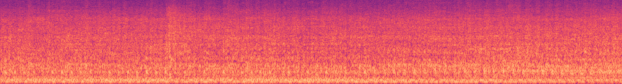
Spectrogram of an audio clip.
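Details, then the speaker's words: Cammed Harley-Davidson V-twin bought from Copart, first start: steady deep rumble with loud even throaty exhaust, no knocks or misses; normal running. "We've got power, guys. You hear the vroom vroom on that thing."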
